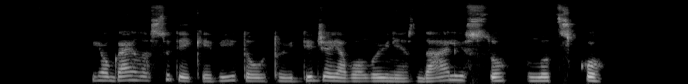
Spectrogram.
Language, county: Lithuanian, Alytus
